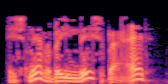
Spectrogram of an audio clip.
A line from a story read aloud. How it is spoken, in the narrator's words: Neelette muttered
